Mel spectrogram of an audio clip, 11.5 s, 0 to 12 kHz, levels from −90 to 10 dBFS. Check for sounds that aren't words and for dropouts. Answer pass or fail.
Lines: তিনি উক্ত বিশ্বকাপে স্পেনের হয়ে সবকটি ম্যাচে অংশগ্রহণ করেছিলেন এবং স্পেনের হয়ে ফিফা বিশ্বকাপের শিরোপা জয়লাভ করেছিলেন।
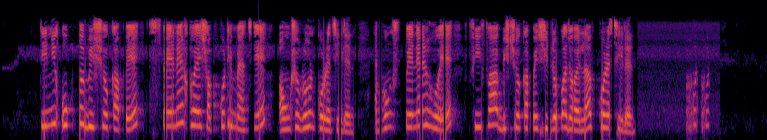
fail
